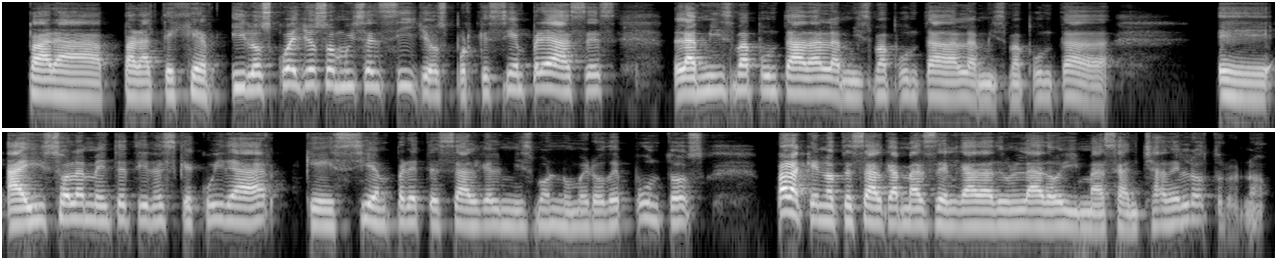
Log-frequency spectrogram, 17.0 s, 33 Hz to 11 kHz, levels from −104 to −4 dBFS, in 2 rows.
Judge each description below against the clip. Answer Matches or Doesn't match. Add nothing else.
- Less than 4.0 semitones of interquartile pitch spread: Doesn't match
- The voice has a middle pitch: Matches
